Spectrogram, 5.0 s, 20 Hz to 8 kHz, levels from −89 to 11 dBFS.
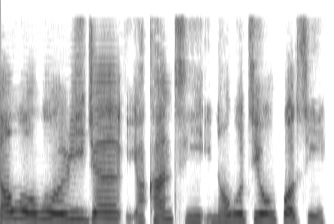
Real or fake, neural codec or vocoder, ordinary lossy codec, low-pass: fake; codec, 16 kHz, 1.1 kbps, Voila-Tokenizer; none; none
